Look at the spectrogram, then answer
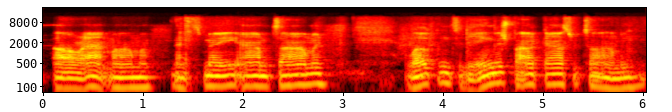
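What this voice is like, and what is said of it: Poor put-on American Southern accent. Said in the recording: “my attempt at a deep South accent from America is terrible”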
